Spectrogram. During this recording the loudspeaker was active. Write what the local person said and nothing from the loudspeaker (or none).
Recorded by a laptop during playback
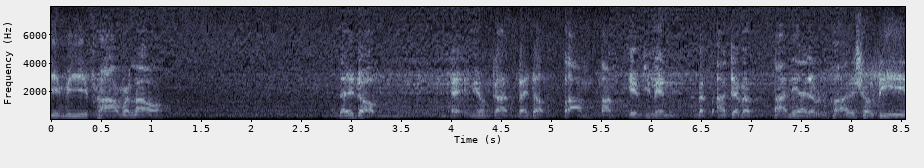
none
